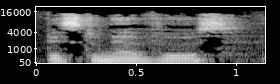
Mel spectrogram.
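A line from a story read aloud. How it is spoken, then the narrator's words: Gentle question. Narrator (German): fragte sanft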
